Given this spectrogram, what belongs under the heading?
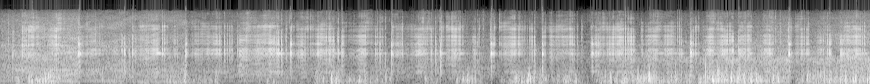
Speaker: it's whenever I put weight on even pedal and it's a constant squeaky noise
